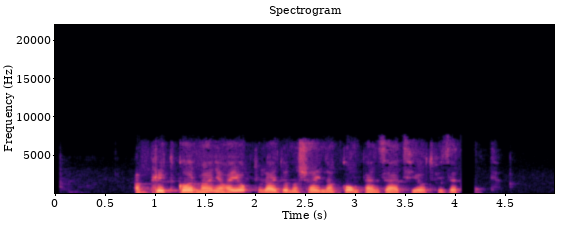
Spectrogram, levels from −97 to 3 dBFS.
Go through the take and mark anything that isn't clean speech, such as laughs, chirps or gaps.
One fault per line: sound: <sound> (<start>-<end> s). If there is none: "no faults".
sound: dropout (4.1-4.2 s)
